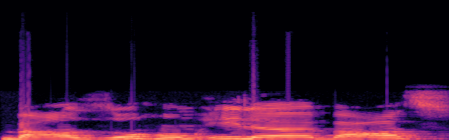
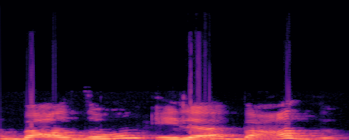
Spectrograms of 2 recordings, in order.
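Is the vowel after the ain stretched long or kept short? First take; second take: long; short. First: The vowel after the ain is stretched long. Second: The vowel after the ain is kept short. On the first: The speaker calls it wrong. "हम इसको खूबसूरत पढ़ने में आइन को लंबा कर जाते हैं" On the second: The speaker calls it right. "कुछ लंबा नहीं है ... इसी तरह ये भी पढ़ा जाएगा"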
